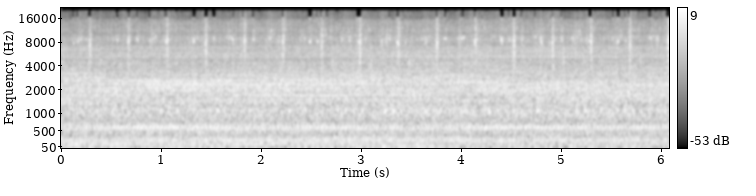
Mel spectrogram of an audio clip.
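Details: Mercedes-Benz W204 with M271 engine, cold idle: sharp, regular light ticking about once a second over a steady idle; knock cause not identified, owner asking for help.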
